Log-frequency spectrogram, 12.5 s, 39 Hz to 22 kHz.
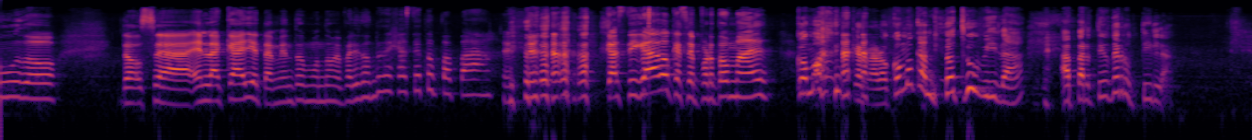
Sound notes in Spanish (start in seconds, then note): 4.2 Ríe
